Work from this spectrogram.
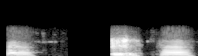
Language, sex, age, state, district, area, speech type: Punjabi, male, 18-30, Punjab, Ludhiana, urban, conversation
